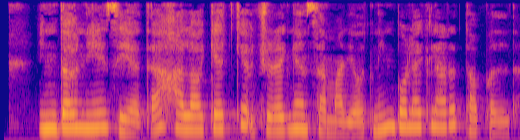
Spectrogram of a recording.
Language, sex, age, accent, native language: Uzbek, female, 18-24, Farg'ona, Uzbek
